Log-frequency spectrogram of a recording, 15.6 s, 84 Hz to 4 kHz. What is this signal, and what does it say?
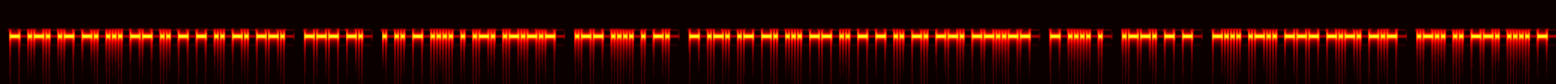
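Morse code, heard as a keyed tone, about 40 wpm, 750 Hz. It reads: TRANSMITTING ON EITHER. WHEN TRANSMITTING, THE PTT BLOCK LIGHT
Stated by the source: Code practice at 40 wpm.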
